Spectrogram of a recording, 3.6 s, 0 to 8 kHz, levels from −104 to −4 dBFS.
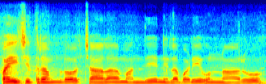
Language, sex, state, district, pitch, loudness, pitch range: Telugu, female, Telangana, Hyderabad, 125 Hz, -20 LUFS, 120-125 Hz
